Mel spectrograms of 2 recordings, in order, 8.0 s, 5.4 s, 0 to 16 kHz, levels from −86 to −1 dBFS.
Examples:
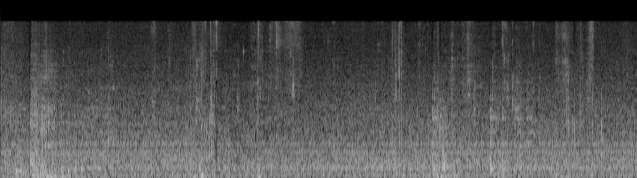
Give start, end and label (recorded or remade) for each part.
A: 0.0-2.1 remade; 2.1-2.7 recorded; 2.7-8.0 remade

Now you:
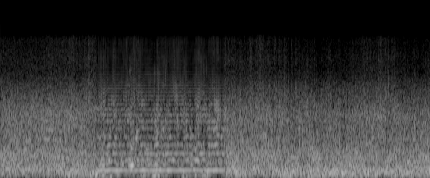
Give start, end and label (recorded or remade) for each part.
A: 0.0-1.2 recorded; 1.2-2.8 remade; 2.8-5.4 recorded

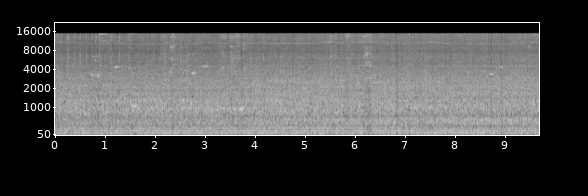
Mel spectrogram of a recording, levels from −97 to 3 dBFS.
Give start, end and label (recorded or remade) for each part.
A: 0.0-5.0 remade; 5.0-6.4 recorded; 6.4-9.7 remade

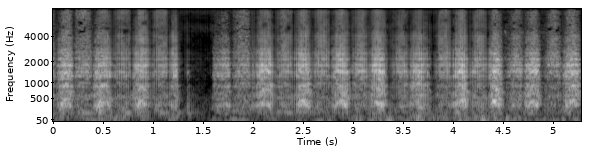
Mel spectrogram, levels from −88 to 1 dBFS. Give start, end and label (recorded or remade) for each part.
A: 0.0-0.5 recorded; 0.5-1.6 remade; 1.6-2.0 recorded; 2.0-4.4 remade; 4.4-5.3 recorded

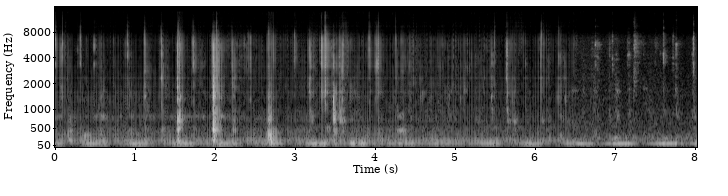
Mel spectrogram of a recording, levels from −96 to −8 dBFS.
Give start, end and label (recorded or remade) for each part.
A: 0.0-6.5 remade; 6.5-8.0 recorded

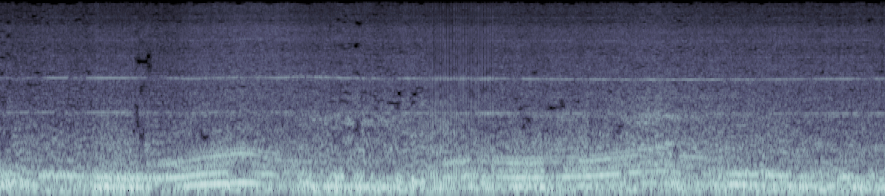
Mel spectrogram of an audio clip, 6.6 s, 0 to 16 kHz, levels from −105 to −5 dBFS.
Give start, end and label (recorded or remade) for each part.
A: 0.0-3.2 recorded; 3.2-3.7 remade; 3.7-6.6 recorded

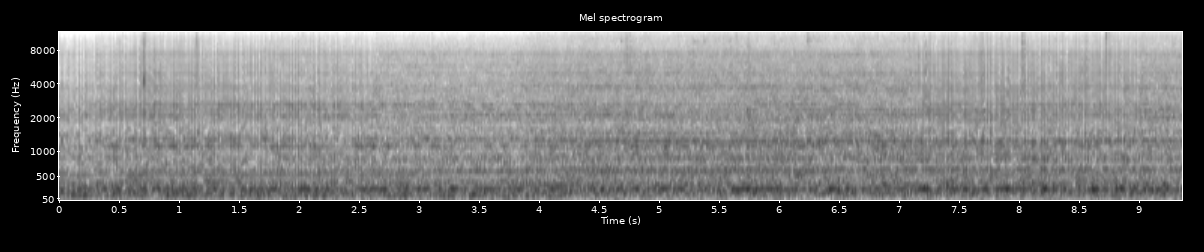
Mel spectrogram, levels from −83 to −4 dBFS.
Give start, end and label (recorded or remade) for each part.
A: 0.0-2.6 remade; 2.6-7.1 recorded; 7.1-9.0 remade; 9.0-9.4 recorded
